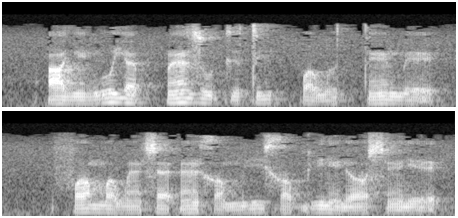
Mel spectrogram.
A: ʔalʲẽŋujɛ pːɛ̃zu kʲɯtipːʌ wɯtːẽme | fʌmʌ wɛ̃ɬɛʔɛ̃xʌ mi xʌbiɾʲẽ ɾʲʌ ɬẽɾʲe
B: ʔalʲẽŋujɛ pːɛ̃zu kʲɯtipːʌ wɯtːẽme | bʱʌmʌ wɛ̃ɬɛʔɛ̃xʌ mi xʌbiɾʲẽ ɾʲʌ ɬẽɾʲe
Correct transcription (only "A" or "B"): A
